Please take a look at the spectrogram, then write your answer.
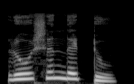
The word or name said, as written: ರೋಷಂದಟ್ಟು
